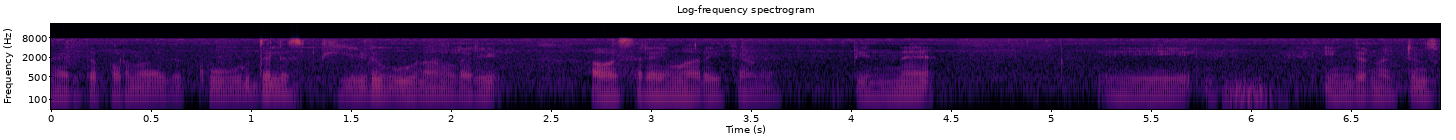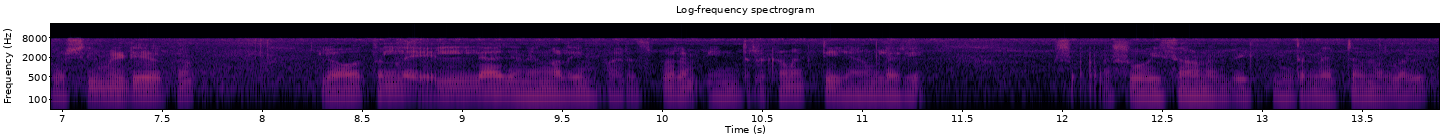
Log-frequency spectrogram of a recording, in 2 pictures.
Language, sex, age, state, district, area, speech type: Malayalam, male, 18-30, Kerala, Kozhikode, rural, spontaneous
